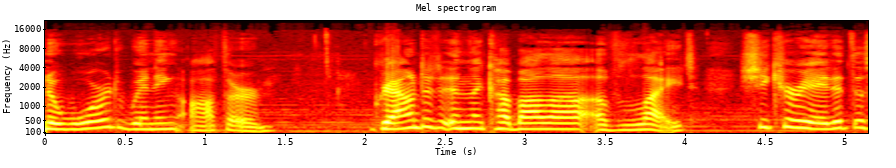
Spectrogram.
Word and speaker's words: Kabbalah: start off by telling me, how do I pronounce Kabbalah? Is it Kabbalah or Kabbalah? Kabbalah? No, Kabbalah. It is Kabbalah.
